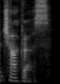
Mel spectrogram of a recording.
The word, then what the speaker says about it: chakra: First of all, what are the chakras? Okay, or the chakras. Chakra is how you pronunciate it. That's how you pronounce it in Sanskrit.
